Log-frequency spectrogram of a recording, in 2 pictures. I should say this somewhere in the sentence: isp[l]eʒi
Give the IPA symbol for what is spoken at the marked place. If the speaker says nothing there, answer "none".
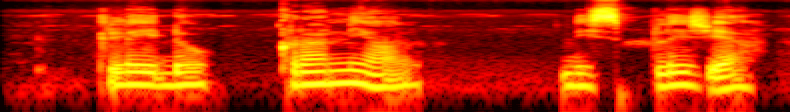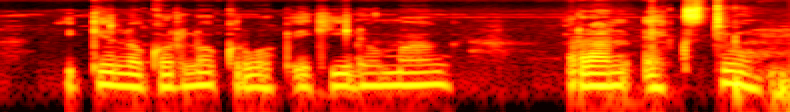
l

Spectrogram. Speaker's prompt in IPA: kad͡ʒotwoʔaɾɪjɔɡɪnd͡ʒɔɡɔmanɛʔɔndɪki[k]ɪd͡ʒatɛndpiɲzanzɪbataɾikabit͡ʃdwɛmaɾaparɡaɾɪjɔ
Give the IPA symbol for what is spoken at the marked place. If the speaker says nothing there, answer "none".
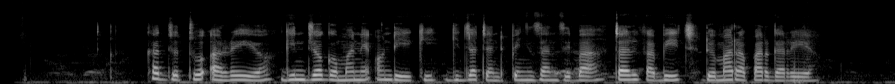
ɡ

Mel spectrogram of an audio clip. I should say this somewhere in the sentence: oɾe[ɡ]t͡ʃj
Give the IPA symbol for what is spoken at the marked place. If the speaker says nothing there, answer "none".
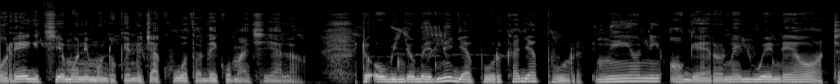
ɡ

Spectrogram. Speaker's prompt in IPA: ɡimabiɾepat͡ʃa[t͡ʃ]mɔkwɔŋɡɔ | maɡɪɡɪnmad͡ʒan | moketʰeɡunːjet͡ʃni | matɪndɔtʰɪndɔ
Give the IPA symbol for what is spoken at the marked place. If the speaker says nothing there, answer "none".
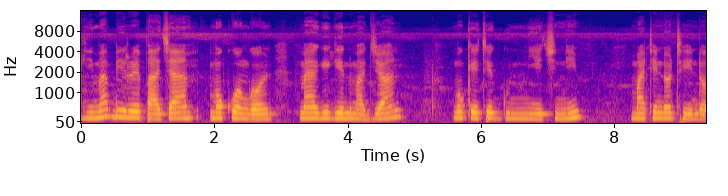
none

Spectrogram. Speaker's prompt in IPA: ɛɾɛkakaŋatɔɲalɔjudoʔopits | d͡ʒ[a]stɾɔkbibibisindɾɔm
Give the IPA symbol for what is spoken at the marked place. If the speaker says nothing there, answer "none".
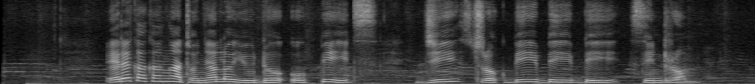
i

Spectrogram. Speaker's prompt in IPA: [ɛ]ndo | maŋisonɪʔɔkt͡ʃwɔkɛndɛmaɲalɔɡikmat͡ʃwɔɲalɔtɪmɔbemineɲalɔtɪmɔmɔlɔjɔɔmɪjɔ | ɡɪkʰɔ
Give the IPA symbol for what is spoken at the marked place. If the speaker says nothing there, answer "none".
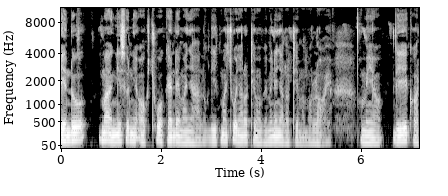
e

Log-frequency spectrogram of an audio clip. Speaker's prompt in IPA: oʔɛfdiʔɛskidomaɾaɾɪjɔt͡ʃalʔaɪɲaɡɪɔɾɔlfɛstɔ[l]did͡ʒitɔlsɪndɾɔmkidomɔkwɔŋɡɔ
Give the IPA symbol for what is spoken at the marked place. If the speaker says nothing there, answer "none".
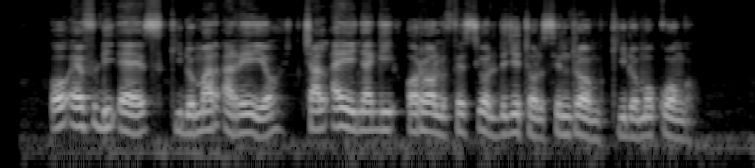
l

